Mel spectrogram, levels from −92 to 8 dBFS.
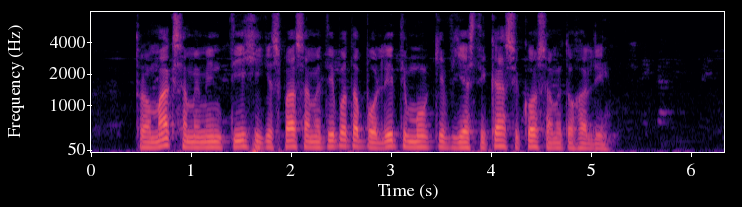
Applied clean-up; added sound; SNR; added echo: none; none; none; none.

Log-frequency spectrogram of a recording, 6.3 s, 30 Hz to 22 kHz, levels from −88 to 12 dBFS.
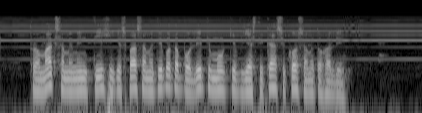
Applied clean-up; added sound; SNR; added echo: none; Bowed string instrument; 17 dB; none.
